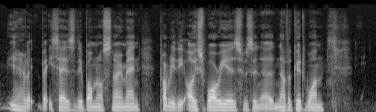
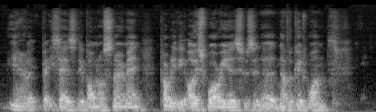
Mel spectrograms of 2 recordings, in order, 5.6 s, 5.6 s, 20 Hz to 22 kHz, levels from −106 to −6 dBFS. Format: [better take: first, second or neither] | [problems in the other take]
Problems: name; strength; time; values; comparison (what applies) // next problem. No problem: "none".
first | off-mic speech; far // room echo; very slight; dies away in 0.2 s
